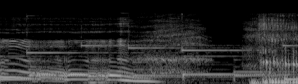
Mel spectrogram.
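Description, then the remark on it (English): A loud snore: a long, groaning inhale that slides downward in pitch, followed by a short pause and then a rough, noisy burst of breath. “Do you snore loudly or stop breathing during the night?”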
